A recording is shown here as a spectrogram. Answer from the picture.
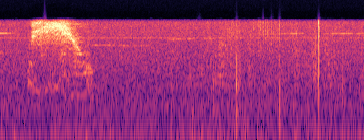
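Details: Short, high meow from a tiny kitten, rising then falling within half a second, followed by faint background hiss and scattered soft clicks and taps.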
